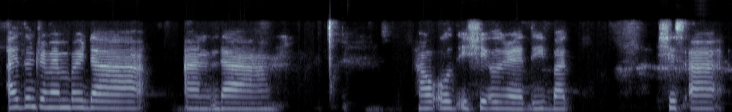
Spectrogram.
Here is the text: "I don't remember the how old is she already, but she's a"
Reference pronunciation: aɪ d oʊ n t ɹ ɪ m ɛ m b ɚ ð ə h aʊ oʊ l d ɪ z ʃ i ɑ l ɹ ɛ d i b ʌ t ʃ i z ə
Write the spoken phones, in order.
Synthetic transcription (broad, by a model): aɪ d oʊ n t ɹ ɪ m ɛ m b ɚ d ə h aʊ oʊ l d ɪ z ʃ i ɑ l ɹ ɛ d i b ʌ t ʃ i s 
